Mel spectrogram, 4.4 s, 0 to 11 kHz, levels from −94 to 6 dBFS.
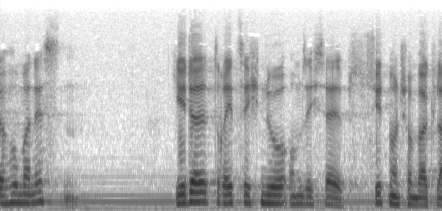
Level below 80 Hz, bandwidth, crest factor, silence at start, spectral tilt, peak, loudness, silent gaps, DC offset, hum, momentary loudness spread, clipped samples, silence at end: -48 dBFS; 7.6 kHz; 16 dB; 0 s; -7.5 dB/octave; -4 dBFS; -21 LUFS; none; under 0.1%; none; 22 LU; under 0.1%; 0 s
